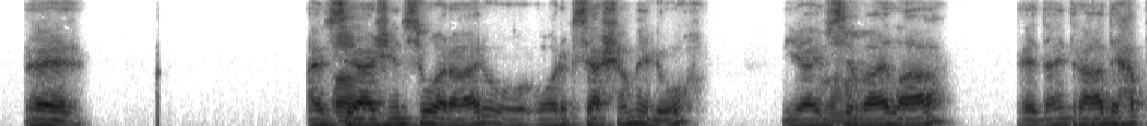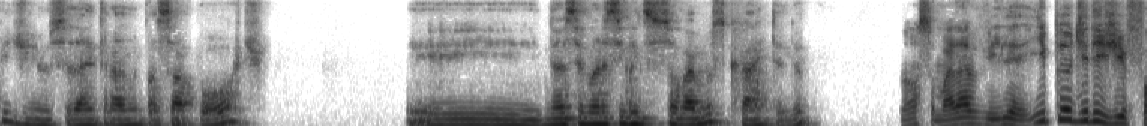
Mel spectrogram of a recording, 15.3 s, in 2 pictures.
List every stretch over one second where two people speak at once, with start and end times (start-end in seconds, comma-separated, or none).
none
